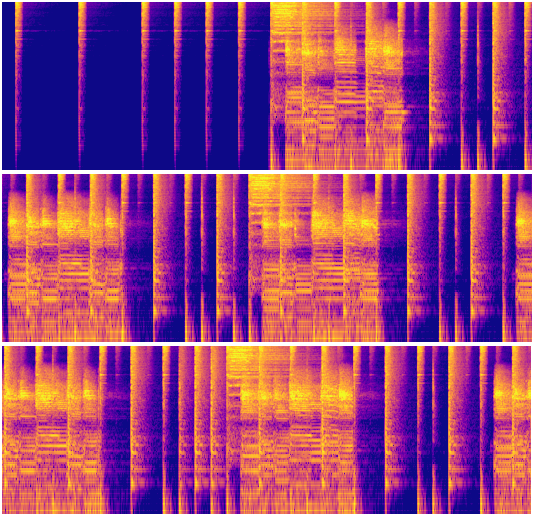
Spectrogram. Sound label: Riffs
